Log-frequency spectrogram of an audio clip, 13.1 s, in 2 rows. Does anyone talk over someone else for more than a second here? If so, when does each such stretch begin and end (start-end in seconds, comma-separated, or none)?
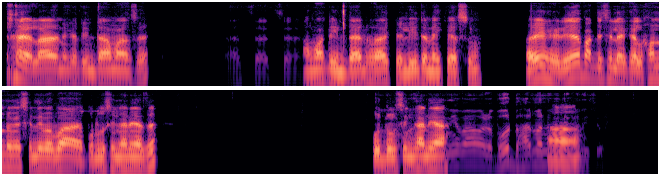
10.4-12.3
